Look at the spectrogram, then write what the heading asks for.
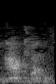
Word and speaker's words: Auckland: Auckland, of course, but it could be Auckland if we were trying to use a Māori pronunciation.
